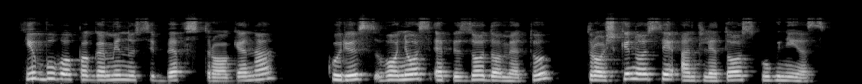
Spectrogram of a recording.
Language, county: Lithuanian, Alytus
